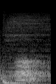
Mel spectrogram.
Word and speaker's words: en: En, olha lá, a pronúncia é como se fosse um A com um chapéuzinho, com um seu tio. En, en, no, na, de, então está dentro ali, ok?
